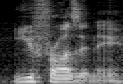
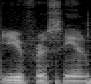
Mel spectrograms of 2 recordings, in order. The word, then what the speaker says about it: Euphrosyne: that's you eity yeah I have to look up how to pronounce it it's apparently eupo our dreams may yet become reality I called it eupen for the longest time CU that's what it looks like I still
